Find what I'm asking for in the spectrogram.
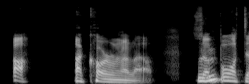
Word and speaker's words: Coroner: Coroner.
